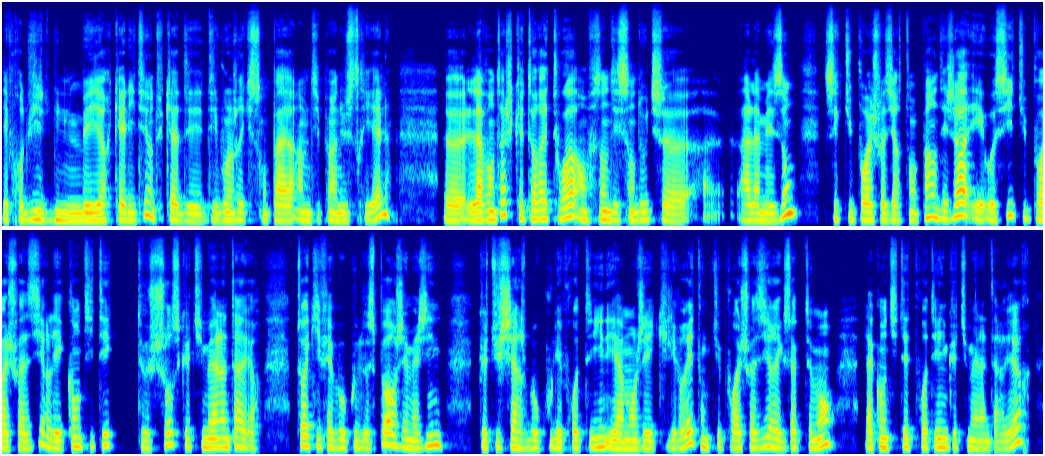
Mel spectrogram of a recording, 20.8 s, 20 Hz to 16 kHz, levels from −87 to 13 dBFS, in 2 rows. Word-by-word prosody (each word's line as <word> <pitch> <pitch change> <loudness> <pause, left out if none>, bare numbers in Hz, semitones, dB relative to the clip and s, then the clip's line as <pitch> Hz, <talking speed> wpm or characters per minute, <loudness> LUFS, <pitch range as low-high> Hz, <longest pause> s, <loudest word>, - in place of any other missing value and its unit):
des 130 - 0
produits 130 +1 -1
d'une 125 0 0
meilleure 125 +1 +3
qualité, 125 - 0
en 195 - +2
tout 140 - -12
cas, 130 - +2
des 115 -1 -2
des 125 - -6
boulangeries 125 +1 -1
qui 125 - -5
sont 125 - -5
pas, 120 0 +3
un 130 -2 -1
petit 120 - -6
peu 130 - -3
industrielles. 125 - 0 0.6
Heu, 120 -1 +4
l'avantage 135 +9 +4
que 175 - -3
tu 145 - -3
aurais, 150 +1 +4
toi, 165 +6 +4
en 135 - +2
faisant 140 +1 +1
des 130 -1 +1
sandwichs, 130 +1 0
heu, 115 -2 0
à - - -12 0.3
à 125 -1 0
la 125 - +2
maison, 125 - +4 0.3
c'est 145 - -1
que - - -28
tu 140 - -5
pourrais 130 0 +3
choisir 125 -1 -1
ton 125 -1 -4
pain, 170 +6 +2
déjà 180 +8 +5
et 130 - +1
aussi 130 +13 0
tu 155 - -10
pourrais 135 -3 +1
choisir 130 +8 -2
les 125 -2 +1
quantités 155 +4 -3 0.2
de 130 - -3
choses 185 +9 -2
que 150 - -5
tu 145 +1 -5
mets 140 - +4
à - - +6
l'intérieur. 140 -4 +1 0.4
Toi 165 -1 +3
qui 160 -2 -4
fais 140 - -1
beaucoup 130 0 -3
de 125 - -3
sport, 170 +8 +3
j'imagine 145 +5 0 0.4
que - - -3
tu 130 +1 -5
cherches 130 -1 +3
beaucoup 125 +1 -5
les 130 - +1
protéines 130 +3 -1
et 130 - +3
à 125 - +3
manger 125 0 0
équilibré 125 +7 -1
donc 155 -8 -2
tu 130 -3 -8
pourrais 130 0 -1
choisir 135 +4 -1
exactement 130 +7 0 0.3
la 135 - +2
quantité 145 +2 0
de 145 - -11
protéines 140 -1 0
que 130 - -4
tu 130 +1 -6
mets 125 - -1
à - - -2
l'intérieur 120 - -2
130 Hz, 250 wpm, -24 LUFS, 125-145 Hz, 0.6 s, à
